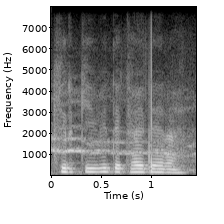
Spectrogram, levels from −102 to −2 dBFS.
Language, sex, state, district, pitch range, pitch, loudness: Hindi, female, Arunachal Pradesh, Lower Dibang Valley, 150-165 Hz, 160 Hz, -18 LUFS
